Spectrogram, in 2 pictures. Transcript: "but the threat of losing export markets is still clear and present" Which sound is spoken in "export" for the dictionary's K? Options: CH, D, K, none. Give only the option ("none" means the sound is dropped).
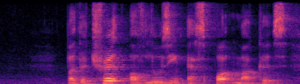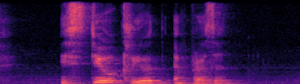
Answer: none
